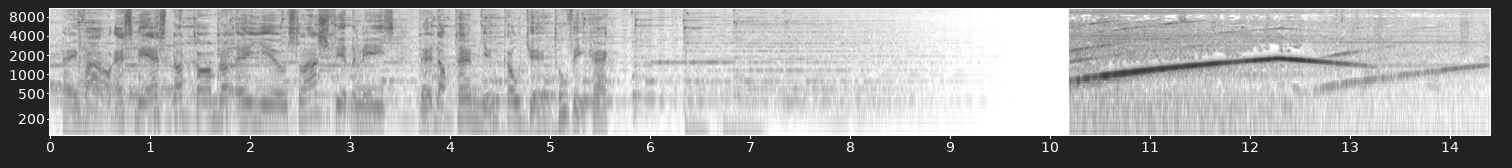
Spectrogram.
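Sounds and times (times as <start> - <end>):
soft chiming jingle: 0.0 - 8.6
speech: 0.1 - 5.8
alarm siren wailing: 10.2 - 14.3.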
